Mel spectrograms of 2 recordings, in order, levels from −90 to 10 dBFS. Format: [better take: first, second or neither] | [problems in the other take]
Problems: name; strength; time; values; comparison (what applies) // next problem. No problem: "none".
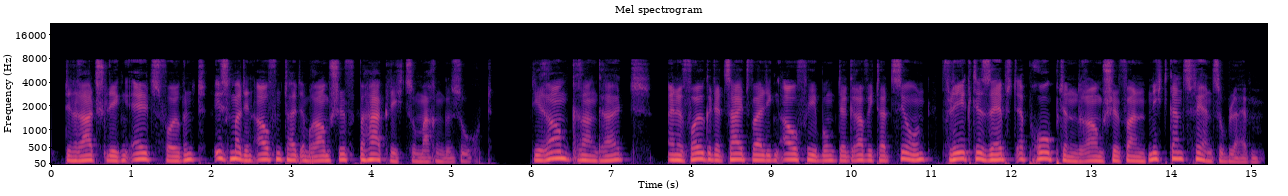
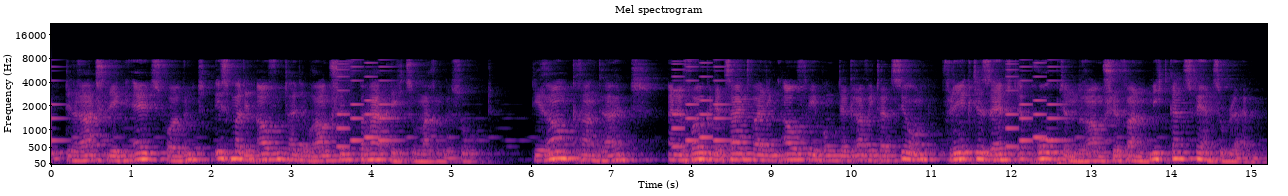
first | background sound (Ringtone); 12 dB below the speech // room echo; dies away in 0.9 s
